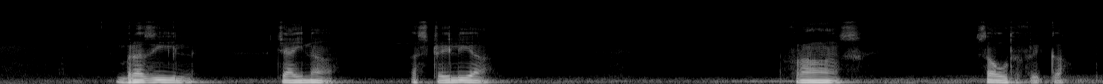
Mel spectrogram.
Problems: constant background noise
